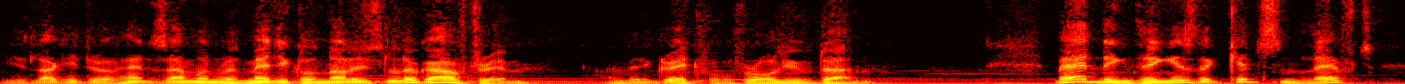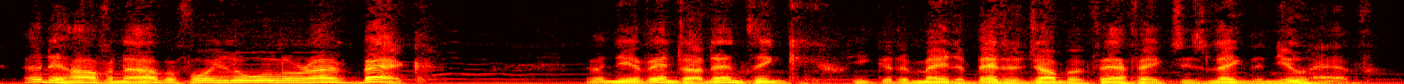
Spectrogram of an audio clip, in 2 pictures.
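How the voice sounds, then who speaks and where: An actor playing a hearty, pompous British colonial host with old-fashioned clipped phrasing in a period radio play. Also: male voice, medium pitch, expressive, a little fast, faint music behind, lightly acted. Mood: hearty, sociable. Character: blustery, sociable British colonial husband and host.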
